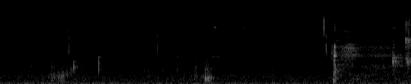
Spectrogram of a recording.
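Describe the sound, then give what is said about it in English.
A quiet sip from a drink: soft wet mouth clicks and a brief slurp, followed by a swallow and a few faint smacking sounds, with no talking. “let me take a sip”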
